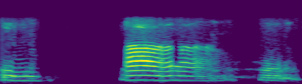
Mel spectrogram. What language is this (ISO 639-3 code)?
snd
